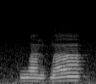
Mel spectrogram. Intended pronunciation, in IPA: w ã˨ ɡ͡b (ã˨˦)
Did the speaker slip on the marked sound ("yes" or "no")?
no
